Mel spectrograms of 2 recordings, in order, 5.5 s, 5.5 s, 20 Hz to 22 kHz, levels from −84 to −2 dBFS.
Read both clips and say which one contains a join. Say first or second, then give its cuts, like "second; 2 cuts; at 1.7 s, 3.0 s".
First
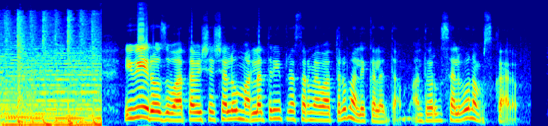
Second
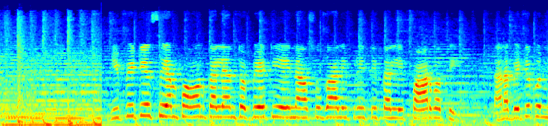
second; 1 cut; at 1.0 s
